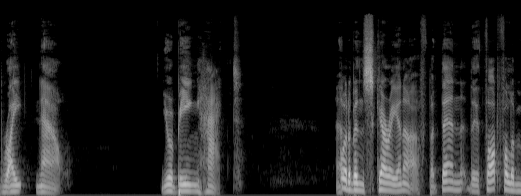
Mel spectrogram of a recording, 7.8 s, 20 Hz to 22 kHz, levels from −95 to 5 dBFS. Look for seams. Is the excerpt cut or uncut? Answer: cut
